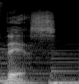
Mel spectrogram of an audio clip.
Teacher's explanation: You place your tongue between your teeth and blow air out. In this, the th sound is voiced, so your vocal cords do vibrate. Again, you place your tongue between your teeth, but you should feel the vibration in your throat.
